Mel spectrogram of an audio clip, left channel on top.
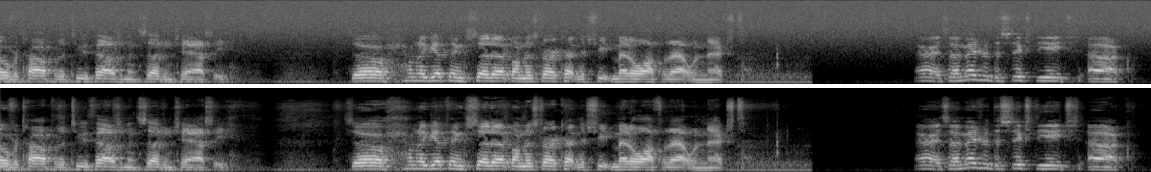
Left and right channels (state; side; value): noise; left; hiss, 4 dB below the sound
